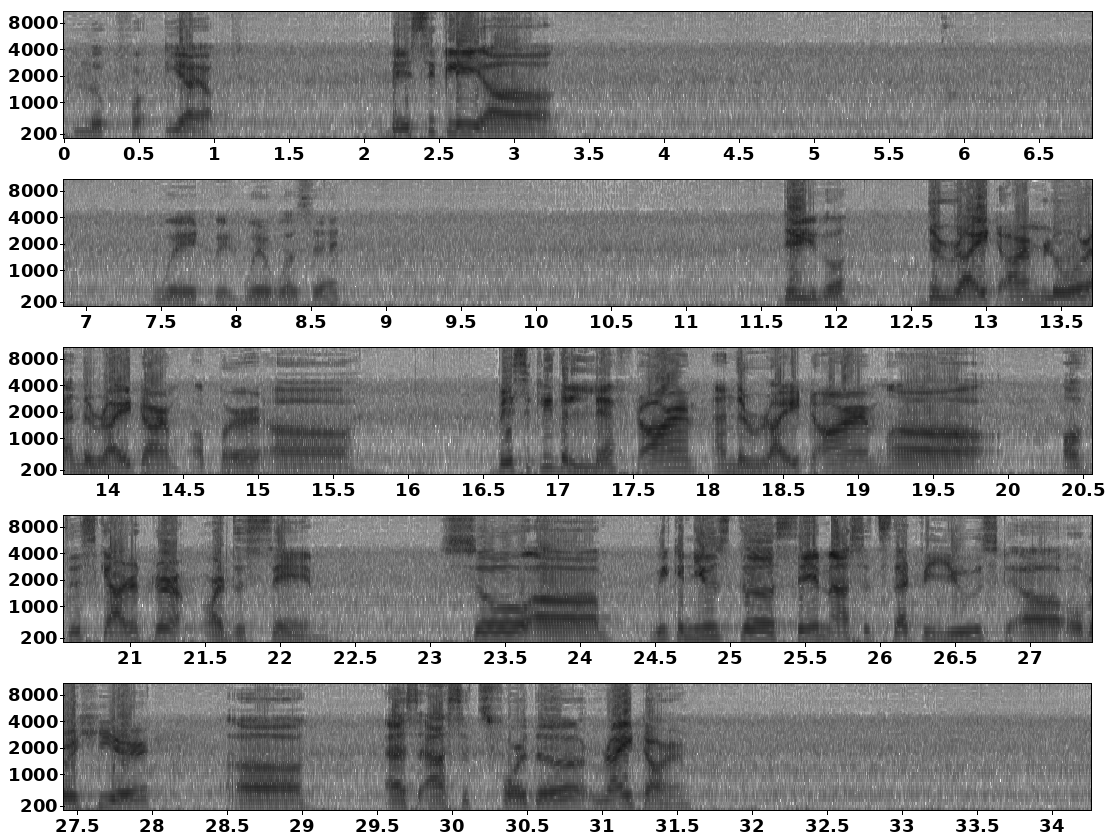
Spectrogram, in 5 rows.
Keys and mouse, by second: 33.8 click.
